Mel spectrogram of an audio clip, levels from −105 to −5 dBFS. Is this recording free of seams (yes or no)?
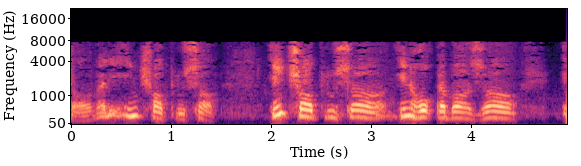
yes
